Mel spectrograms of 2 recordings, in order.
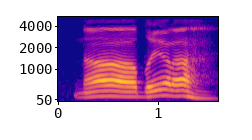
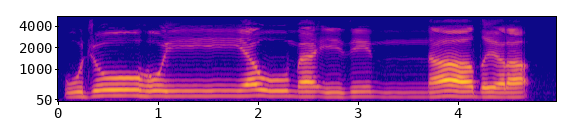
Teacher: التاء مربوطة تقف على هاء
